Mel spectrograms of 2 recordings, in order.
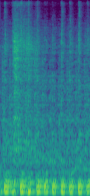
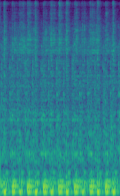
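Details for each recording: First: Honda XRM motorcycle after fitting a full-wave rectifier regulator, running with battery disconnected: even, steady single-cylinder idle at about seven pulses a second with no skips; misfire gone, normal idle. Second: Honda XRM motorcycle idling with battery disconnected: low thumping idle about four beats a second with lumpy, uneven gaps; misfire with the battery removed, before replacing the rectifier regulator with a full-wave unit.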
